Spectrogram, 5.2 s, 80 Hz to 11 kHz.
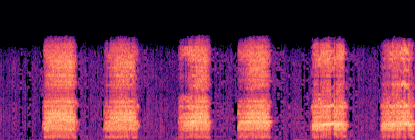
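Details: Second mouse of the night brought to a barn owl nest, 26 August 2019, early morning: six rough, airy screeches at a brisk rate of about one per second, with a soft low bump between calls.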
